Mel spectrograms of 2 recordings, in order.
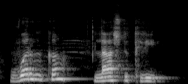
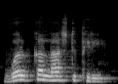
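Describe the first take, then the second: First: वर्ग का last three said slowly, each word set apart; slow mnemonic. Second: Said in the usual way. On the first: Shown as a demonstration. Teacher slowly dictating a memory trick to students. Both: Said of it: "इसकी trick क्या है?".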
